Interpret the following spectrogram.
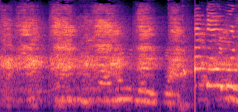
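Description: A flock of domestic ducks and chickens calling, with voices mixed in.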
